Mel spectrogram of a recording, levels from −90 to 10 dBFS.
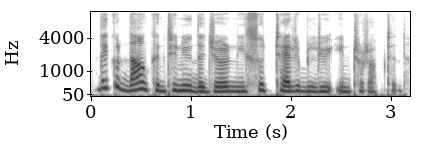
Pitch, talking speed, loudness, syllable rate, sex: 210 Hz, 170 wpm, -18 LUFS, 5.6 syllables/s, female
